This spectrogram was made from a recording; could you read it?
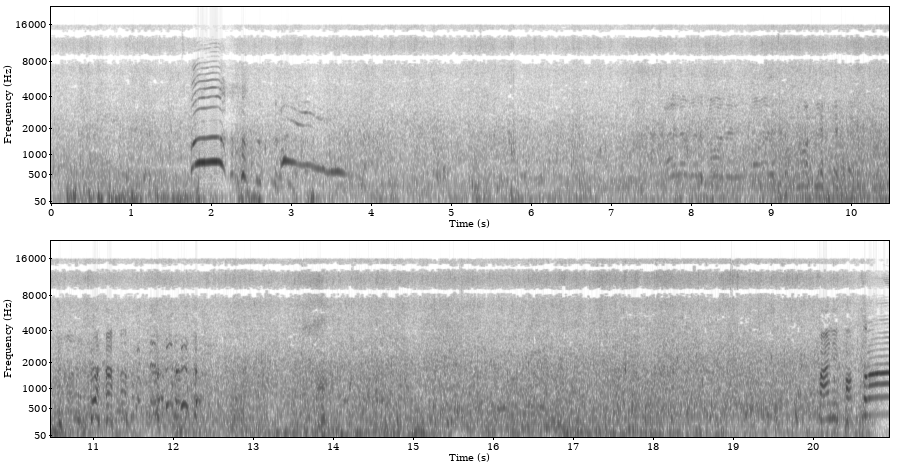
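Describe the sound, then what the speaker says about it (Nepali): Water splashes continuously against a boat on open water, buried under heavy roaring wind buffeting the microphone for the whole stretch. "पानी खतरा हान्दैछ मलाई चाहिँ केटा।"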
